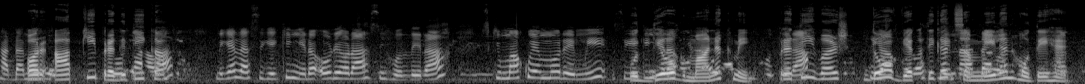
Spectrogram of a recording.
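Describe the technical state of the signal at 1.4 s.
At 1.4 s the speech dips, by roughly 20 dB at its deepest, within a 0.5 to 1.53 s stretch of speech suppressed in double talk, likely an echo canceller muting the talker during overlapping speech.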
